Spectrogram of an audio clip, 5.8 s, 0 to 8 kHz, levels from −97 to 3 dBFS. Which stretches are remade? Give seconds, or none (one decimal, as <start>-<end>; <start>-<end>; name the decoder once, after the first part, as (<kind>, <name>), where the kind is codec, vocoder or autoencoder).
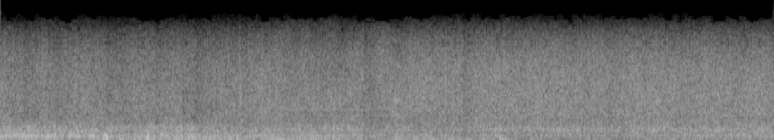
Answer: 2.1-3.0 (codec, SNAC)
